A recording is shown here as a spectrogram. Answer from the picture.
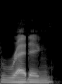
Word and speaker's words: Reading: It's Reading, Pennsylvania, Oh, well, it's spelled like Reading. but it's Reading. It's like bass and bass.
